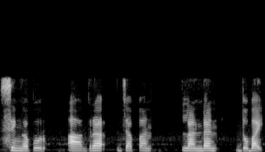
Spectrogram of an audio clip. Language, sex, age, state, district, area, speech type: Telugu, female, 60+, Andhra Pradesh, Kakinada, rural, spontaneous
